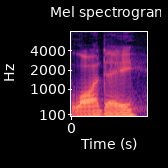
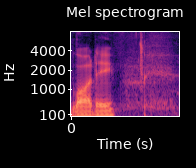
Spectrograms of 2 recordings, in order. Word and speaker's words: Lawday: I just finished reading Danton, the Giant of the French Revolution by David, I think you pronounce it Lawday, David Lawday.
